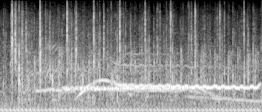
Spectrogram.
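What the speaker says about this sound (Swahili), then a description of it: "Makofi mengi sana kwake." A crowd at a public rally in Mtwango, Njombe claps loudly and steadily. Ululating voices and whistles rise over the applause.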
